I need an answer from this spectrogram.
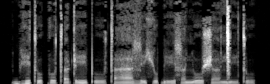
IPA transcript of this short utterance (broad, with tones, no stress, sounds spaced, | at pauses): bʱ i˥˨ tʼ u˧ k u˧ tʼ ɜ˩ ʈ iː˥˨ pʼ uː˩ tʼ æː˩˧˩ ɮ i˧ ç u˨˥ ɓ iː˩˧˩ ɬ ɜ˩ ɲ uː˥˨ ʃ ɜː˩ ŋ͡ǀ iː˩ tʼ u˩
